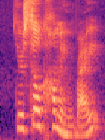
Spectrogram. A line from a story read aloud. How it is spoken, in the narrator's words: Spencer asks anxiously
